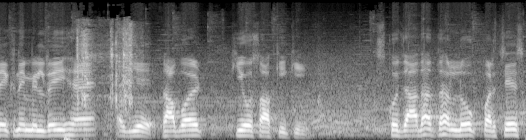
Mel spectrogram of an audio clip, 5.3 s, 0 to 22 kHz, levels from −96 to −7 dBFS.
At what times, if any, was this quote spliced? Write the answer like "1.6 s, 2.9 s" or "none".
1.1 s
